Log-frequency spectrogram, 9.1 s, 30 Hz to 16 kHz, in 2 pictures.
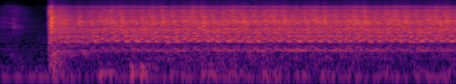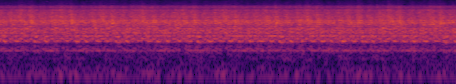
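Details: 1969 Mercury Cougar Sport Special with a 351 Windsor 2V V8, sat about 20 years: steady cranking churn for about nine seconds that never catches; no fuel reaching the carburettor.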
